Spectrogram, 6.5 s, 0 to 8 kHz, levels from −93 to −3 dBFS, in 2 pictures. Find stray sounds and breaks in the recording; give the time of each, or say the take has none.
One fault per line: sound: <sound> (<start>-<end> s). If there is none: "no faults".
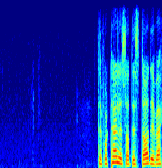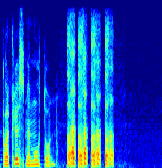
sound: laugh (4.6-5.5 s)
